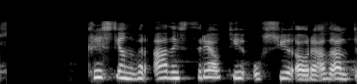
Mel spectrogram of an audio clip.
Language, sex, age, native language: Icelandic, female, 12, Icelandic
